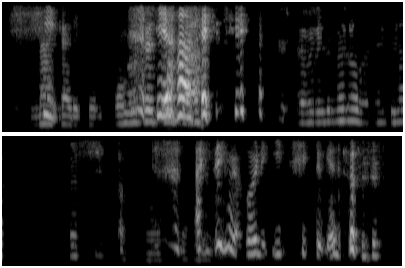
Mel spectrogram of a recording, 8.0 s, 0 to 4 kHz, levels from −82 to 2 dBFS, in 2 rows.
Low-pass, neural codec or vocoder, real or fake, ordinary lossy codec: 3.6 kHz; none; real; none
